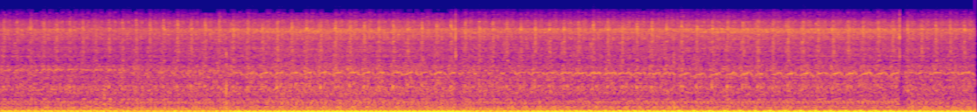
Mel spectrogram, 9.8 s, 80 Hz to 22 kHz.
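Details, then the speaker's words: 2009 Holden VE Commodore 6.0L Gen4 V8 with a rough, lumpy idle miss that sounds normal at first start and worsens as rpm drops; a broken pushrod leaves cylinder 2's valve stuck closed, so that cylinder misfires. "But that valve there, that's stuck closed, absolutely closed. It's not letting any fuel and air into that cylinder, so it's not helping that at all."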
